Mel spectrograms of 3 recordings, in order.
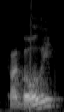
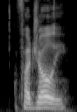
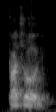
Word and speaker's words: Fagioli: Fagoli? Fagioli. Fagioli.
